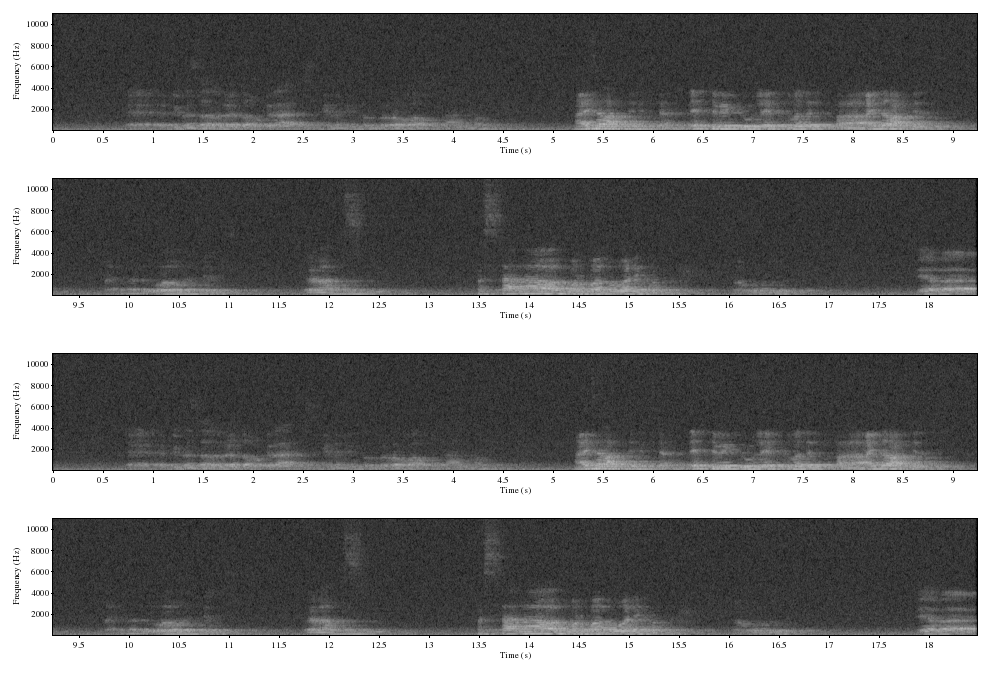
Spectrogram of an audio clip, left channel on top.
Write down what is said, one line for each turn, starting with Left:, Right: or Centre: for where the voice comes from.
Left: آه، في مثلا رياضة أو كده على نفسك إنك أنت تجربها أو تتعلمها
Right: عايز العب تنس يعني لعبت بينج ولعبت بدل فعايز العب تنس
Left: المادة القريبة من التنس العب
Right: بس
Left: تنس بالمرة
Right: بس على اكبر بقى اللي هو نجري اكتر
Left: أنا بقول لك فيها بقى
